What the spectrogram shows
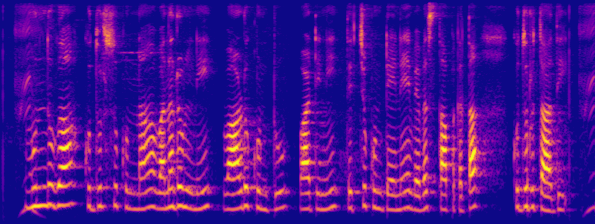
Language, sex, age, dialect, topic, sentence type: Telugu, female, 25-30, Southern, banking, statement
